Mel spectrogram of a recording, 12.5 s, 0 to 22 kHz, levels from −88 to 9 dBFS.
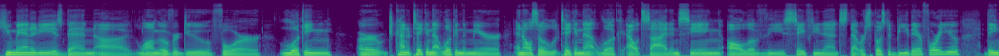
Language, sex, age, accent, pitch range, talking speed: English, male, 20-39, American, 115-125 Hz, 185 wpm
